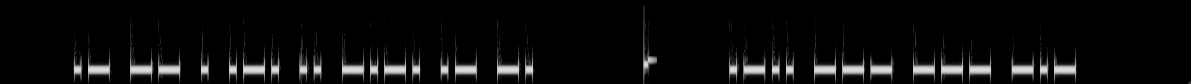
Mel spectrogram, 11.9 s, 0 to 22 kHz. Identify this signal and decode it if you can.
Morse code, heard as a keyed tone, about 17 wpm, 700 Hz. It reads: AMERICAN LOOK
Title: Sets of 2 Words - New Word Drill - 17wpm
